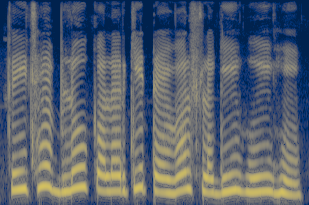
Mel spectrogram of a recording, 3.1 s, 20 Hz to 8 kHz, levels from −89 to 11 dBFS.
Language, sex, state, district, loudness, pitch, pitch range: Hindi, female, Madhya Pradesh, Bhopal, -12 LUFS, 225 Hz, 215-255 Hz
